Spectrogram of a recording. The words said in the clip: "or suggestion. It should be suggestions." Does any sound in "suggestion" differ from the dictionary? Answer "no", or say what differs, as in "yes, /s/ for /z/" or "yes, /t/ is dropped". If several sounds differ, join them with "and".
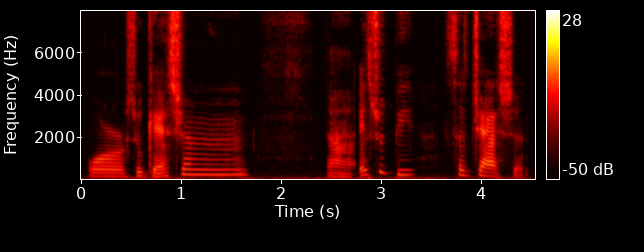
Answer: yes, /dʒ/ is dropped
